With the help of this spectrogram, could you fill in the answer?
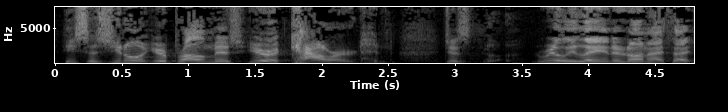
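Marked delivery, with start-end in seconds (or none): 0.4-2.3 higher, louder mock taunt; verbal attack. Stranger taunting the hunter as a coward, louder and higher. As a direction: jab it like a sneering bully. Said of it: "he starts verbally attacking me".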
